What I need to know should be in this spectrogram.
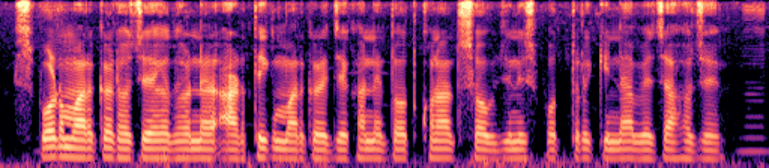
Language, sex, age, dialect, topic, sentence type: Bengali, male, 18-24, Western, banking, statement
